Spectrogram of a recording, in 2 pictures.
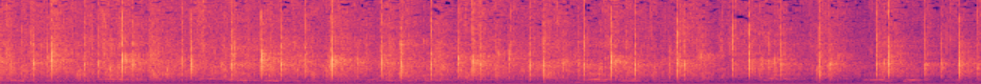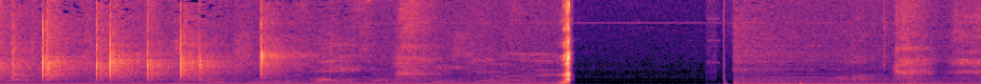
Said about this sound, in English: Clap your hands and worship the Lord for a moment.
